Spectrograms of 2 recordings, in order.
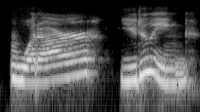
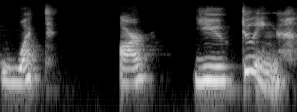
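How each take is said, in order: First: The words run smoothly together without breaks. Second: Each word is said separately with breaks. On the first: The speaker calls it right. "you're combining the sounds" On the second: The speaker calls it wrong. "you guys don't say"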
